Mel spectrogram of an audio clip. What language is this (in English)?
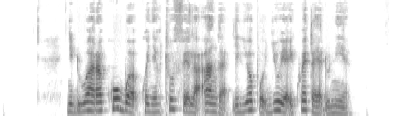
Swahili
